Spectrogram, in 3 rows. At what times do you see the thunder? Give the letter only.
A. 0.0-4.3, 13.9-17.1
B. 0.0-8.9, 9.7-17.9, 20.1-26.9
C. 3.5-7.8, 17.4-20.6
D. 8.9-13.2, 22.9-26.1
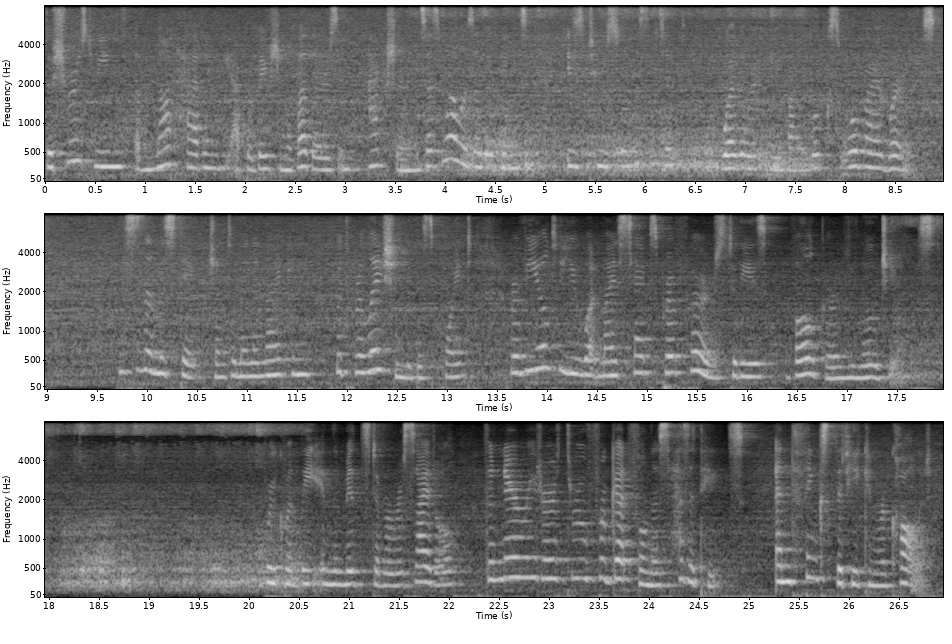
C.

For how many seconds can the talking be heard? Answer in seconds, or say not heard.
24 s.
